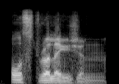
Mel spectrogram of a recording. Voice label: "Australasian", British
